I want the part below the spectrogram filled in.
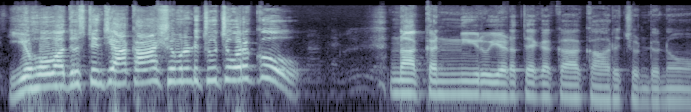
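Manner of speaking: loud solemn reading that slows at the end; scripture recitation. Acted. Preacher reading Lamentations aloud to the church. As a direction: intone the verse, drawing out the last line. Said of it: "అందుకే అంటున్నాడు విలాపవాక్యములు".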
